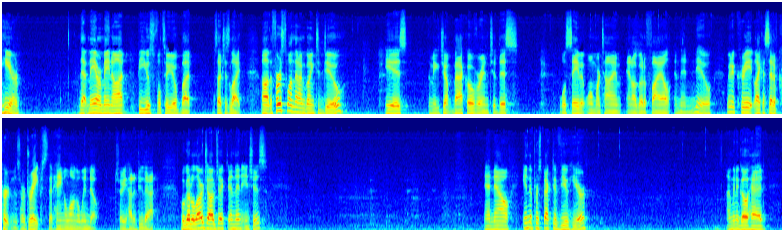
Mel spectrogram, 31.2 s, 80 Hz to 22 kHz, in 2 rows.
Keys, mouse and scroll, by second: 4.7 click, 7.1 click, 9.7 click, 11.0 click, 11.9 click, 13.1 click, 14.2 click, 19.8 click, 20.0 click, 26.2 click, 26.5 click, 27.1 scroll down 4, 27.8 middle click, 28.0 right click, 28.2 middle click, 28.3-28.8 scroll, 29.7 right click.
